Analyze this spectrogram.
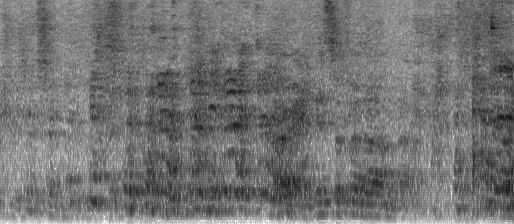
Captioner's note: audience laughing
